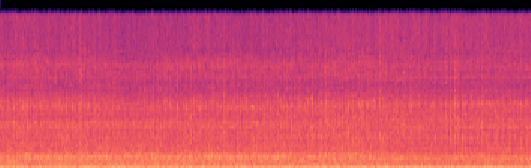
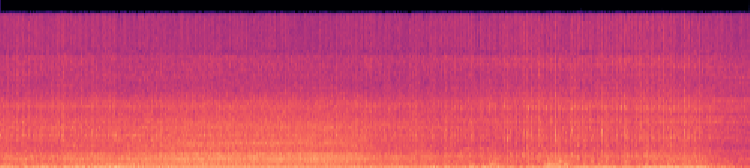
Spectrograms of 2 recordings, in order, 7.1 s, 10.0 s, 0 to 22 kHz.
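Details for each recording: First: Carbureted Oldsmobile Cutlass, Rocket 350 V8 with Quadrajet: lumpy low idle with faint steady hiss; a vacuum leak remains. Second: Oldsmobile Cutlass with a carbureted Rocket 350 and Quadrajet, after the idle mixture screws were set: a steady, even V8 idle with a smooth low rumble and no misses. A vacuum leak is later traced to the back of the carburetor, thought to be the gasket.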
